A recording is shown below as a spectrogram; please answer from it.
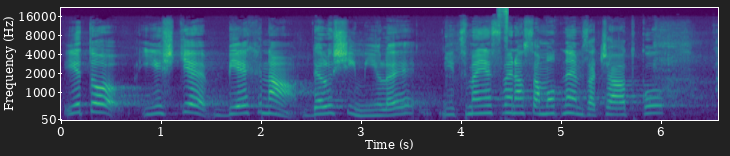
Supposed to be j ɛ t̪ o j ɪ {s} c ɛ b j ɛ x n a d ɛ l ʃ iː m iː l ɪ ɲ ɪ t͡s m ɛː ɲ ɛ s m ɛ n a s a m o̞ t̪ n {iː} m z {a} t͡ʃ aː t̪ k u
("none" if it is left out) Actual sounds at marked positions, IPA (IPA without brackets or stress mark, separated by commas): ʃ, ɛː, a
